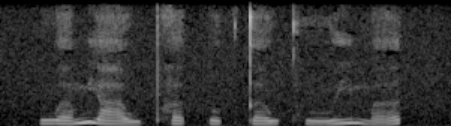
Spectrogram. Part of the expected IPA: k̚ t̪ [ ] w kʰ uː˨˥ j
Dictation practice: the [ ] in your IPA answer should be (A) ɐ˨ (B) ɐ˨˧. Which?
A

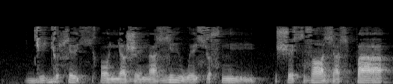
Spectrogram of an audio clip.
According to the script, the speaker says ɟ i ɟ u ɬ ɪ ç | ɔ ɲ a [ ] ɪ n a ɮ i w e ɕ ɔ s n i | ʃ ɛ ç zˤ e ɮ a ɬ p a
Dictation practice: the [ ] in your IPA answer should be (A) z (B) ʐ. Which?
B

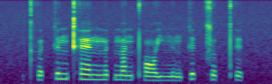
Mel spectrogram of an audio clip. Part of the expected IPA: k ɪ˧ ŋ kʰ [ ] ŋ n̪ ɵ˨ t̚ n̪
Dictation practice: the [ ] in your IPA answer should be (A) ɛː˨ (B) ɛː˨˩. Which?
A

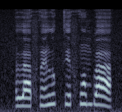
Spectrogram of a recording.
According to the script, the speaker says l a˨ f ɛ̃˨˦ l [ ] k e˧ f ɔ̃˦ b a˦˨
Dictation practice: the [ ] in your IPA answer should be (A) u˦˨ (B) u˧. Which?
A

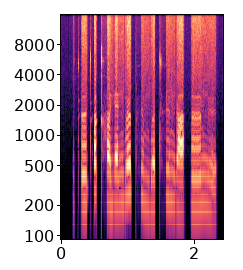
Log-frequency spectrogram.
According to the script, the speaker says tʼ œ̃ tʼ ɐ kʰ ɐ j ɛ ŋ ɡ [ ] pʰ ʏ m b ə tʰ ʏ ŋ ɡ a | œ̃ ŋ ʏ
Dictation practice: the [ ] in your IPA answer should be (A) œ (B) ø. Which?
A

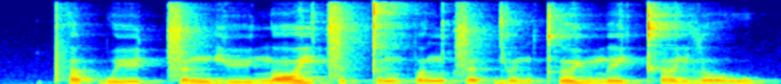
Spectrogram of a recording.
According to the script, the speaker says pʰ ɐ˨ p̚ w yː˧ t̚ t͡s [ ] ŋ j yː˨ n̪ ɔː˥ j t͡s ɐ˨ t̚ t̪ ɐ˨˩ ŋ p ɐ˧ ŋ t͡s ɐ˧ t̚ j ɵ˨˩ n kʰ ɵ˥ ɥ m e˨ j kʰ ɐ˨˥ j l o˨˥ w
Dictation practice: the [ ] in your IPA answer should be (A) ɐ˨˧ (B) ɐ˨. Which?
A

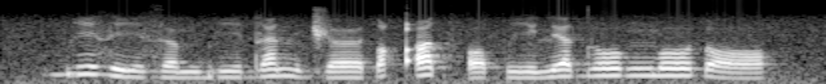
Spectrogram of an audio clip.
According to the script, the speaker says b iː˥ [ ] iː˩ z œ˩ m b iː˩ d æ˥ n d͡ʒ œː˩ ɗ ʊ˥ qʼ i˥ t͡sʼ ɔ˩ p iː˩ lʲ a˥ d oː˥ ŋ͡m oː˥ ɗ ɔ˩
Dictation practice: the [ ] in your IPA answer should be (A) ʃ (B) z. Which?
B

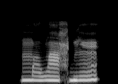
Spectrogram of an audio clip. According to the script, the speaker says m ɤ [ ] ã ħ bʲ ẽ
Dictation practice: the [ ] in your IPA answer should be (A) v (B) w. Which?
B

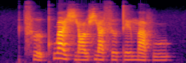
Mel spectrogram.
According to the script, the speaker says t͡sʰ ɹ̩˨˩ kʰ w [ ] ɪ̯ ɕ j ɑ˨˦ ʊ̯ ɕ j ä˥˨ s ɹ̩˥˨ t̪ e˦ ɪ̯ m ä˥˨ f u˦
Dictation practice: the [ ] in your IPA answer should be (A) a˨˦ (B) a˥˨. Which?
B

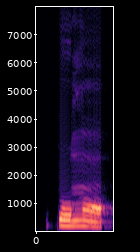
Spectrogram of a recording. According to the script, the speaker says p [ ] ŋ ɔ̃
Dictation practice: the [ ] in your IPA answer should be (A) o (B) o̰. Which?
A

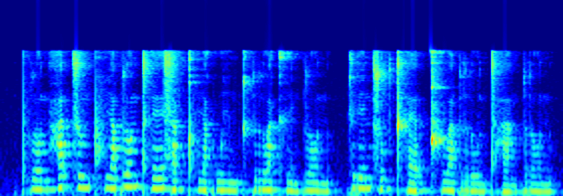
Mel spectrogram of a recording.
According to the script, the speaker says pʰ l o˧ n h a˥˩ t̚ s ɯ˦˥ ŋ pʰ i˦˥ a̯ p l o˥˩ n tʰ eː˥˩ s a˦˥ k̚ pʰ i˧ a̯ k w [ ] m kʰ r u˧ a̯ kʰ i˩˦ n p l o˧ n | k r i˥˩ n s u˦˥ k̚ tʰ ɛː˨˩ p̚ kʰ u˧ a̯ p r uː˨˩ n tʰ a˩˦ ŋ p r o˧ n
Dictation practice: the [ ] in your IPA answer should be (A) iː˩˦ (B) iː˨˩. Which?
B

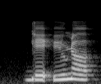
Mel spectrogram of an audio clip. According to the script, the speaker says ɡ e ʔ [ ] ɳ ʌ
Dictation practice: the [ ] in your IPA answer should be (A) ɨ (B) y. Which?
B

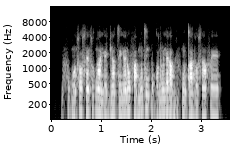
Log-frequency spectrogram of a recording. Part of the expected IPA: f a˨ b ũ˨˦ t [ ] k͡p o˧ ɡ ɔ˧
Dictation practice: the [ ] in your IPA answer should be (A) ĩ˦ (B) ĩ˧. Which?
A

